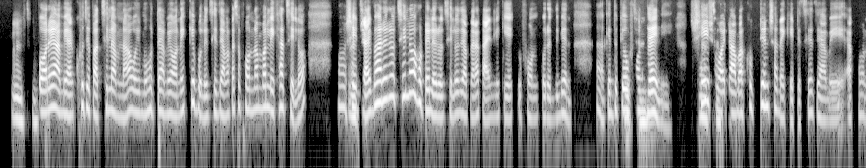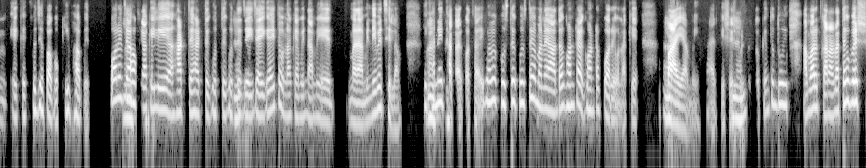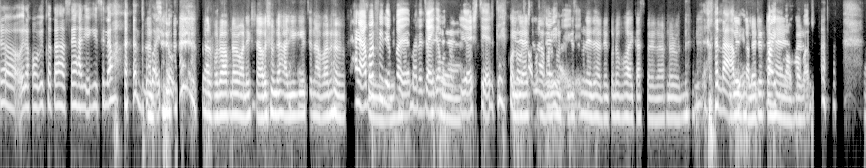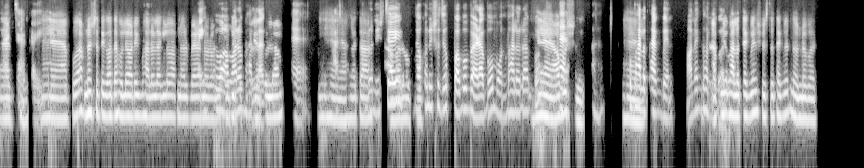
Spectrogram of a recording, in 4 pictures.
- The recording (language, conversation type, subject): Bengali, unstructured, কোন ধরনের ভ্রমণে আপনি সবচেয়ে বেশি আনন্দ পান?
- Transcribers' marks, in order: static; laughing while speaking: "আচ্ছা"; chuckle; laughing while speaking: "দুবাইতেও তাই"; unintelligible speech; unintelligible speech; chuckle; unintelligible speech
